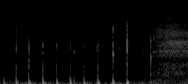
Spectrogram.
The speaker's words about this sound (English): I'm just whacking my leg here. Nothing else. I was going to say, it's nothing weird. Look at the screen. Look at how that looks. I'm just slapping my leg, see?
